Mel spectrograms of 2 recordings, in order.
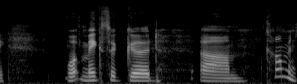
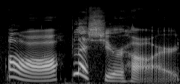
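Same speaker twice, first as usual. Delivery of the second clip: slow, sugary Southern "bless your heart," much louder on "Aw"; Southern fake sweetness; 2 semitones higher, 8 dB louder, much slower than usual. Host explaining the Southern put-down, in a syrupy Alabama drawl. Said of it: "they'll say".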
